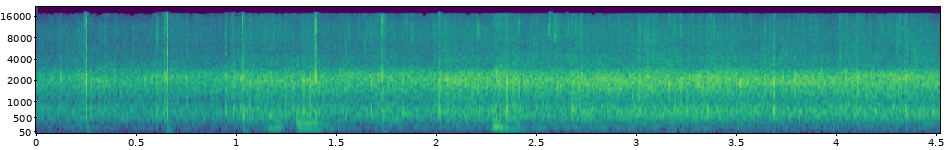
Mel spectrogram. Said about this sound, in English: So we want to applaud you and we want to cheer you on. So thank you so much for sharing your story tonight.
